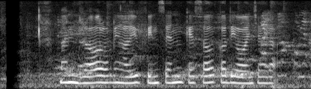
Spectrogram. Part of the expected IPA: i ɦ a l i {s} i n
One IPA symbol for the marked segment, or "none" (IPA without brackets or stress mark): f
